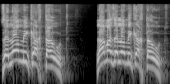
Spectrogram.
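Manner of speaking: high, drawn-out sermon delivery; emphatic preaching. Real, not acted. Preacher posing a puzzle to listeners about Jacob, emphatic and high. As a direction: preach it high, stretching the key words. Preaches the question at full force.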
